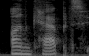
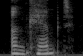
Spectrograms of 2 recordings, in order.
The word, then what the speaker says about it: unkempt: this house look really unkept. Is that how you say it? Unkept? I feel like I've heard people say unkempt. I'm just gonna say unkept though, because like that makes more sense to me.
